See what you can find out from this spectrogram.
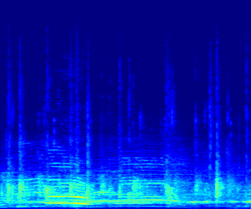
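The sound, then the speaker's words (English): Congregation clapping hands at a church service, mixed with voices shouting and singing. The clapping is brisk and fairly loud under the voices, with a few sharper claps standing out near the end. “Would you clap your hands one more time? Would you shout hallelujah if you want to sing?”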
